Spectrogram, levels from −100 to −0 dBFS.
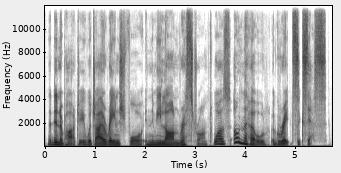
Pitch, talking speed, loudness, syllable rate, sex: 160 Hz, 190 wpm, -18 LUFS, 5.0 syllables/s, female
